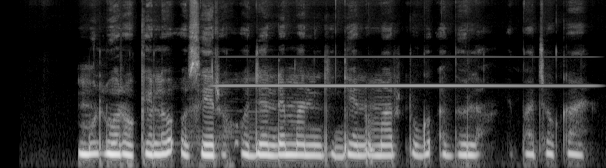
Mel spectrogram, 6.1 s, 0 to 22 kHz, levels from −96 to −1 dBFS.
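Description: A loudspeaker-to-microphone loop is likely sitting right at the edge of instability from 2.04 s to the end, so a feedback whistle near 3.1 kHz rings on without building. It sits about 15 dB under the speech as a thin, steady tone swelling and fading slowly in level.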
